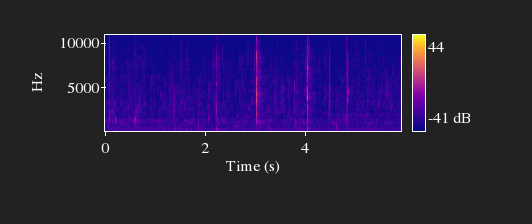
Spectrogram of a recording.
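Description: A metal fork clicks and scrapes against a plate.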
